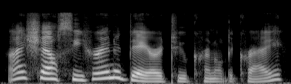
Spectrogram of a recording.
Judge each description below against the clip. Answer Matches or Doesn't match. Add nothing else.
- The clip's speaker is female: Matches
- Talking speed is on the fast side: Matches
